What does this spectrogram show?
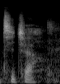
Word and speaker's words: Teach'Ar: Teacher ou bien teach et art? C'est quoi la bonne prononciation? Après des analyses, nous avons opté pour teacher. Tout simplement. Teacher. Mais c'est écrit teach et art.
